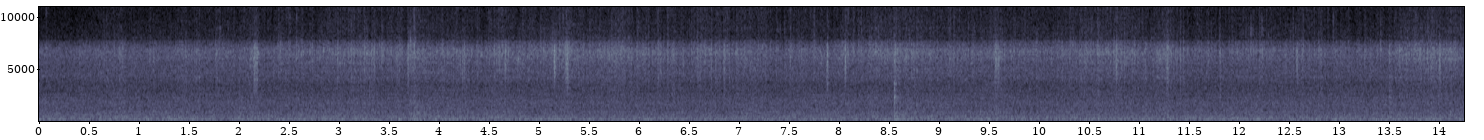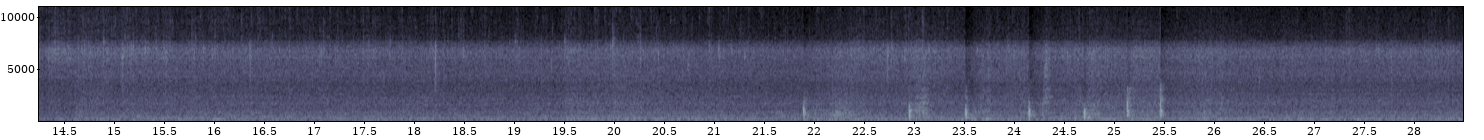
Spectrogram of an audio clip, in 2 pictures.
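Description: Onion, garlic and tomato sizzling in hot oil in a nonstick frying pan, stirred with a spatula. Near the end, a run of sharp clicks and knocks against the pan.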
